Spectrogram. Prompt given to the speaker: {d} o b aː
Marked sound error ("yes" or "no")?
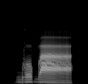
yes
